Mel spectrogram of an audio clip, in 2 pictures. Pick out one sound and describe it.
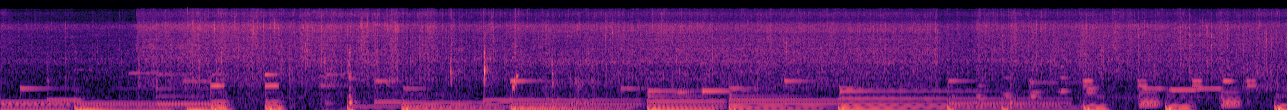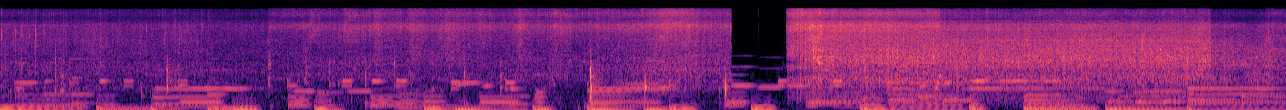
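Vegetables sizzle in a hot frying pan.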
